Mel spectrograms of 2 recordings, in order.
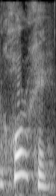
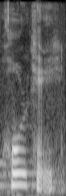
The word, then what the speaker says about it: Jorge: For instance, in Spanish, we have stronger sounds than the ones that we have in English. It is Jose and not Jose, for instance, or Jorge instead of Jorge.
